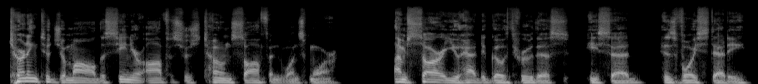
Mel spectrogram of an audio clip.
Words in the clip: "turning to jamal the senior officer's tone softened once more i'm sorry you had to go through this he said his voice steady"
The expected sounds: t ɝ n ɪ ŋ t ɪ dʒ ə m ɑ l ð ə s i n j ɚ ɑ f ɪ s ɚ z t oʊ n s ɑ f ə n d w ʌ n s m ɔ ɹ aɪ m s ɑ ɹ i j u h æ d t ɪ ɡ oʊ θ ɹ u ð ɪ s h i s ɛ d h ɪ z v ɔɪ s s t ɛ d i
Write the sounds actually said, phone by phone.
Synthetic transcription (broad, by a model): t ɝ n ɪ ŋ t ɪ dʒ ə m ɑ l ð ə s i n j ɚ ɑ f ɪ s ɚ z t oʊ n s ɑ f ə n d w ʌ n s m ɔ ɹ aɪ m s ɑ ɹ i j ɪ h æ d t ɪ ɡ oʊ θ ɹ u ð ɪ s h i s ɛ d h ɪ z v ɔɪ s s t ɛ d i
